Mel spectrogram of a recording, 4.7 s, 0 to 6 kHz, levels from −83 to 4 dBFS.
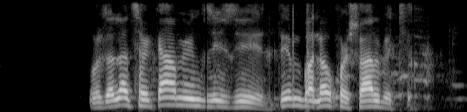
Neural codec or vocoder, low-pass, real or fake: codec, 16 kHz, 2 kbps, X-Codec, HuBERT features, trained on general audio; 5.4 kHz; fake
